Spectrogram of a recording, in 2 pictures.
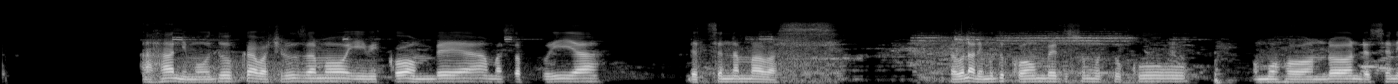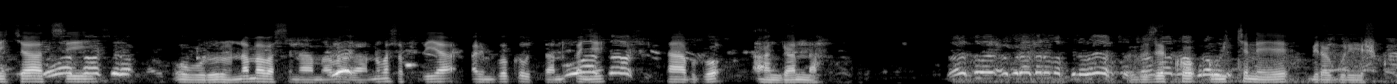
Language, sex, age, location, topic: Kinyarwanda, male, 18-24, Musanze, finance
